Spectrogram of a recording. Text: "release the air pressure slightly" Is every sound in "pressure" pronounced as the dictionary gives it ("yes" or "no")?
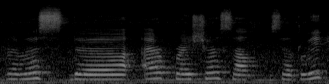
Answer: yes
